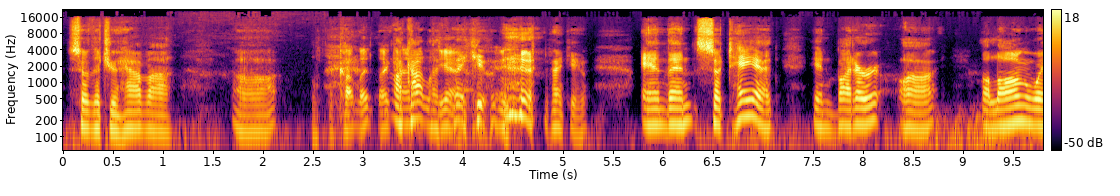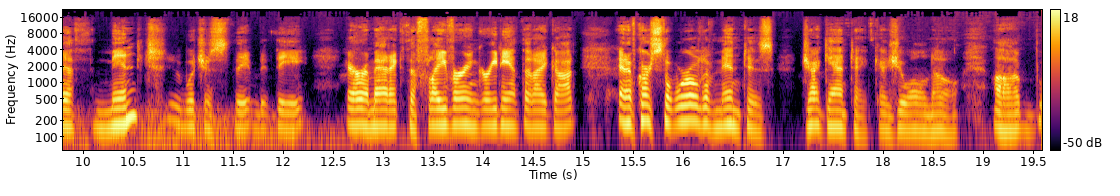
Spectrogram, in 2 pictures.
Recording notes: This week’s episode was recorded *live* at Hog Island Oyster Co. This week’s episode was recorded *live* at Hog Island Oyster Co. On the shores of Tomales Bay in Northern Califor ni a.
